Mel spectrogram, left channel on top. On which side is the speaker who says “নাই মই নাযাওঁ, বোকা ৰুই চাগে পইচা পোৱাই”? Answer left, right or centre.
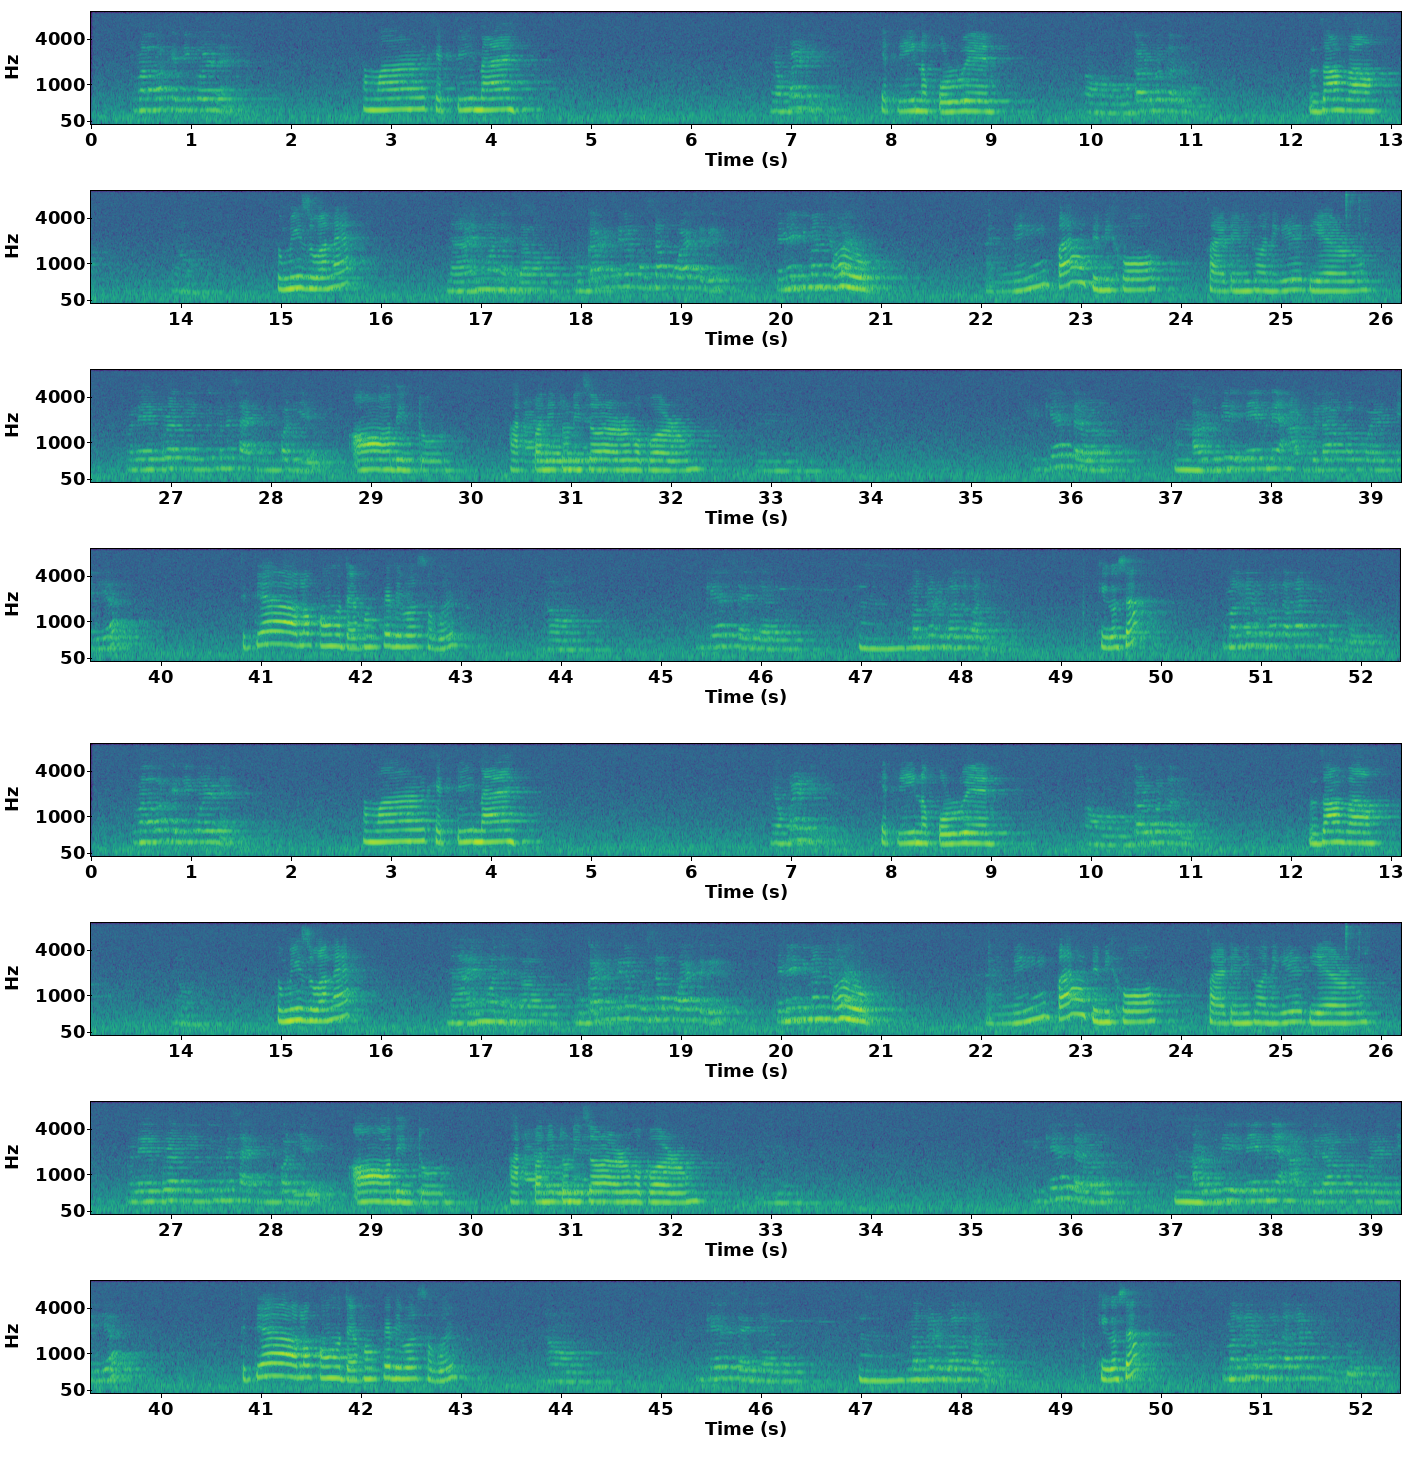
Left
